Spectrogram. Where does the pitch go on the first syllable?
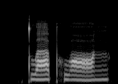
rising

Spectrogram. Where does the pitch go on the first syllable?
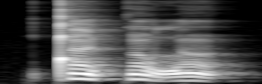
falling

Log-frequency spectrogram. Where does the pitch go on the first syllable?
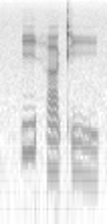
high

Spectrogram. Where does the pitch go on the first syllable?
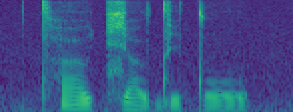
falling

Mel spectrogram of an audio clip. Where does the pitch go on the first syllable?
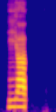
high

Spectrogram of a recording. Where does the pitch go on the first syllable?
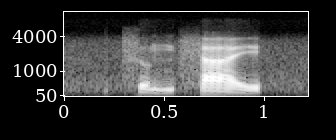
low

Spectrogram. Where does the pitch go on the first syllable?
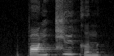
rising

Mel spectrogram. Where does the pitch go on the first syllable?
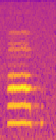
high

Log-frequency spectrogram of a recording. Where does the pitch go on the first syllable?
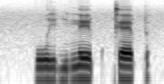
low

